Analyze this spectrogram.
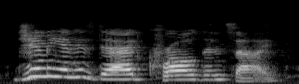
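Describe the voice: A woman speaks at a slow pace with a fairly high pitch, big pitch swings and a slightly mellow tone. Audible room echo surrounds her voice.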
